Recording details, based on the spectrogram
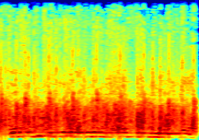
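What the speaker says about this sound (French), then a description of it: "Est-ce que tu peux acclamer?" A church congregation claps steadily, a loud, continuous wash of applause filling the room for the whole stretch, with voices mixed in beneath the clapping.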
